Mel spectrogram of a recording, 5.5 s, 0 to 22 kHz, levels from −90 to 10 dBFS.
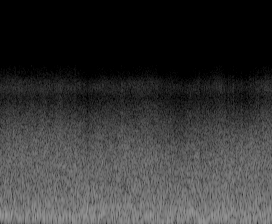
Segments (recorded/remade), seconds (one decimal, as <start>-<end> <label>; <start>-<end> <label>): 0.0-1.2 recorded; 1.2-4.5 remade; 4.5-5.5 recorded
